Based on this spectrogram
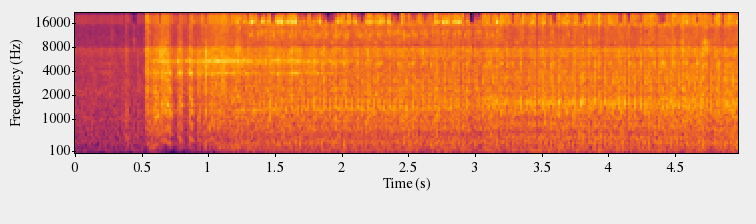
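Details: Kia Bongo 3 diesel after replacing four worn, uncalibrated injectors that caused hard starting: short crank, then catches and settles into an even, busy clatter; starts easily now.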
